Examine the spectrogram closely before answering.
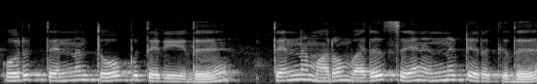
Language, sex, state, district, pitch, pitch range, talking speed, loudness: Tamil, female, Tamil Nadu, Kanyakumari, 180 Hz, 150-210 Hz, 100 wpm, -12 LUFS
